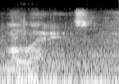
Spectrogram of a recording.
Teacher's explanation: has 2 syllables and the stress is on that second syllable.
